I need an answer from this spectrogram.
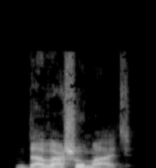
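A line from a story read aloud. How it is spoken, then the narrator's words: Yelling. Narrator (Russian): заорал Легба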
